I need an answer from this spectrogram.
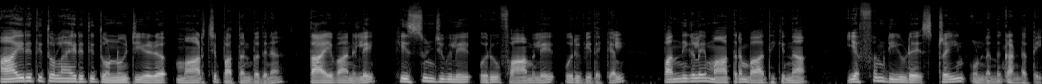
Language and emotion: Malayalam, neutral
